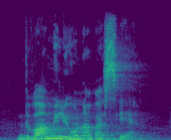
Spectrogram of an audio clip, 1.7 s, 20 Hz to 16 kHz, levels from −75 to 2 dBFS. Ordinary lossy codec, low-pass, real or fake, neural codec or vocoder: none; 14.4 kHz; fake; vocoder, 48 kHz, 128 mel bands, Vocos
